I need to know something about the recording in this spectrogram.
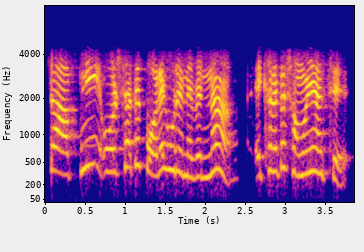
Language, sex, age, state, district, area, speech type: Bengali, female, 30-45, West Bengal, Purulia, urban, conversation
